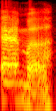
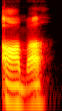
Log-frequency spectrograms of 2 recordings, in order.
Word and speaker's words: Emma: Excuse me, Emma. I read online that you sold this stuff. Do you carry this one? Just in case he has to say it again, I think it's pronounced Amma.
